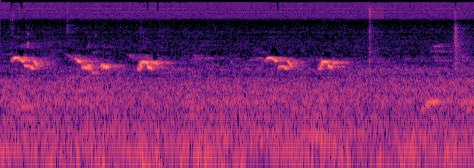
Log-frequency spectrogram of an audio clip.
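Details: American robin in Minnesota, USA, singing in the evening in April, possibly planning to nest under an awning; a few short warbled whistles come in two loose bursts, then a pause, over steady low rumble.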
